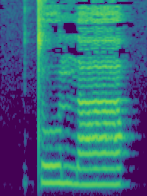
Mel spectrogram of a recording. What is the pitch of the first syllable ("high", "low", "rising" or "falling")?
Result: high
